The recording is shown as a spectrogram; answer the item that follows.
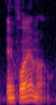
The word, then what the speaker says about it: Inflamo: So, what is Inflamo, and how did you come up with the idea for it? – Inflamo, and good job pronouncing Inflamo. Most people don't get that right.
